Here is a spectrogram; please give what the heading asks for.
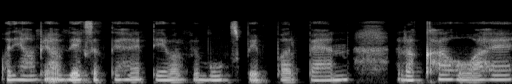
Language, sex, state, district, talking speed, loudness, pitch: Hindi, female, Delhi, New Delhi, 185 wpm, -21 LUFS, 200 Hz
